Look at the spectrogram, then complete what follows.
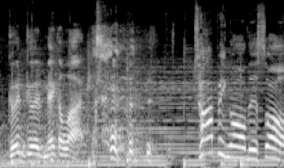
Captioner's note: laughing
